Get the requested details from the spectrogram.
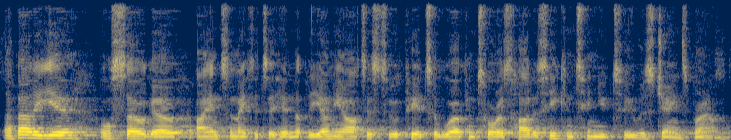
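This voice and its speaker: In a large, echoey memorial hall with long reverb, a man delivers a heartfelt eulogy for his late father. He reads it aloud steadily and in a measured manner, his voice sitting in the mid range.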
